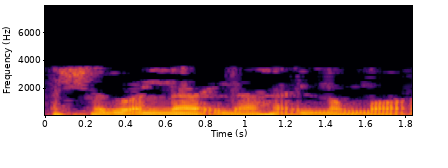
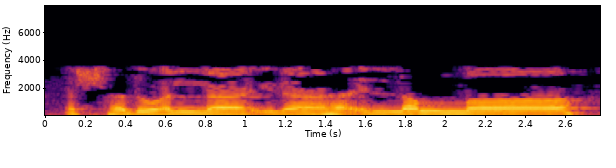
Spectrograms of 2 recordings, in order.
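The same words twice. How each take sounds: First: It is said in a low, quiet voice. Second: It is said in a raised, loud voice. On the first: "أتى بهما سرا هكذا" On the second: "ثم صوت مرتفع"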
